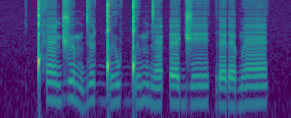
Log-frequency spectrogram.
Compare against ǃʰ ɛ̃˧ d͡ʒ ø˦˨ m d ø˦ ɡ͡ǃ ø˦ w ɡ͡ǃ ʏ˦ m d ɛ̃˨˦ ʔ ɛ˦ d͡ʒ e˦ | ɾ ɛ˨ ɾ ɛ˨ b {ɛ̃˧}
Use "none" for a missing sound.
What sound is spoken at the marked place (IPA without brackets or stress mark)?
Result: ɛ̃˧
